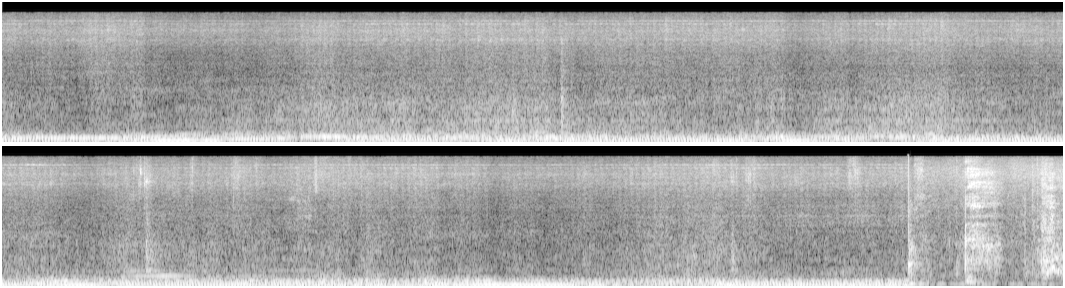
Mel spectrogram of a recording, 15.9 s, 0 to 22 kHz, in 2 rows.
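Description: Spoon Sports EG6 Civic SiR race car's B16A four-cylinder engine running at low revs as the car creeps forward and parks. The engine cuts off about fifteen seconds in, followed by a few short knocks and clicks.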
